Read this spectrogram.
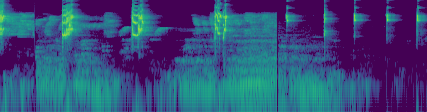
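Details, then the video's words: Lovebird calling with rasping chirps spaced over a second apart, then a run of five sharp, thin high ticks at a steadier pace; used to encourage other lovebirds to sing. "LOVEBIRD LOYO DIJAMIN JADI SEMANGAT BUNYI LAGI, Setelah Mendengar Suara Burung Lovebird Satu Ini"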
